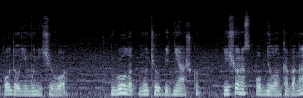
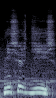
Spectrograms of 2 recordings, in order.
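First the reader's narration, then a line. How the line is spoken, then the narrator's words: Pleading. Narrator (Russian): взмолился он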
